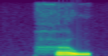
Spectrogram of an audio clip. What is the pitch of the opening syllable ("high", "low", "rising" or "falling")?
low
